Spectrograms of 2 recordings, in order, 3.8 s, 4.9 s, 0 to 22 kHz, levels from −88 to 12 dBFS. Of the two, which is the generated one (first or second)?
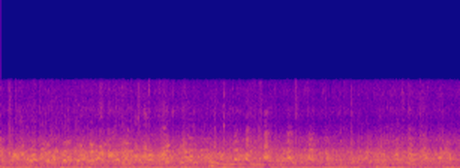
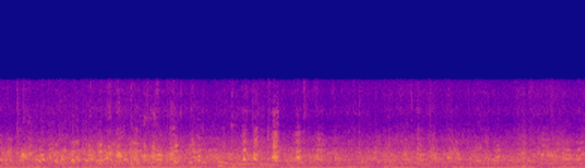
first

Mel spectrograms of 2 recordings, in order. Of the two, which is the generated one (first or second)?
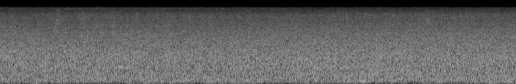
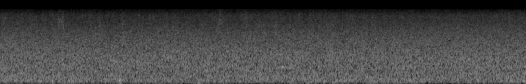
second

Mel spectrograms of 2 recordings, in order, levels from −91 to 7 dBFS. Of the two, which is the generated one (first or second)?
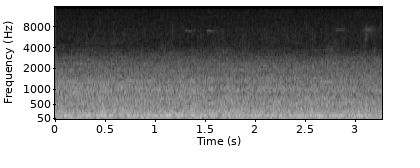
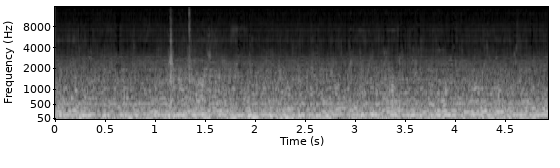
second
